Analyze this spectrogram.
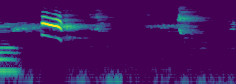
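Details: Rose-ringed parakeet, a pet talking parrot, gives one sharp high squawk, then a softer, higher, harsh note after a pause.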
